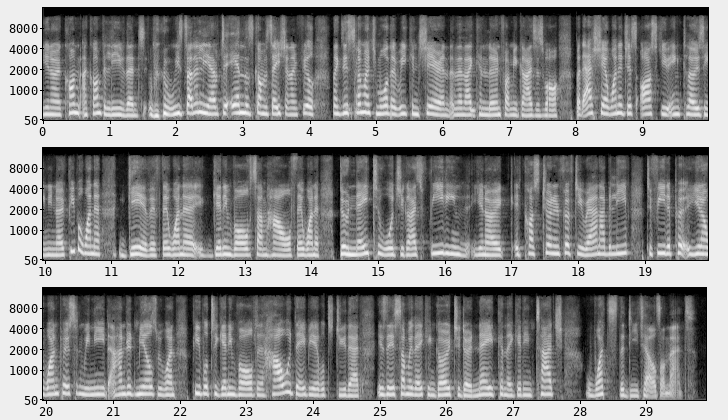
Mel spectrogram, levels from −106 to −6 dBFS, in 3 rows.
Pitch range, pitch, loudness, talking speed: 200-240 Hz, 215 Hz, -20 LUFS, 245 wpm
